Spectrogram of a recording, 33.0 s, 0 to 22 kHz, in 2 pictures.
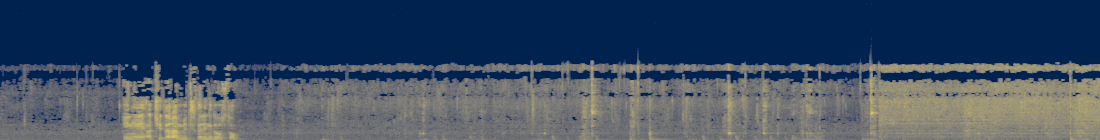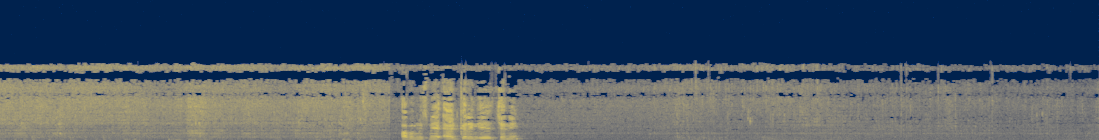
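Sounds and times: masala sizzling in oil: 1.8 - 32.9
ladle scraping metal pan: 8.0 - 22.4.

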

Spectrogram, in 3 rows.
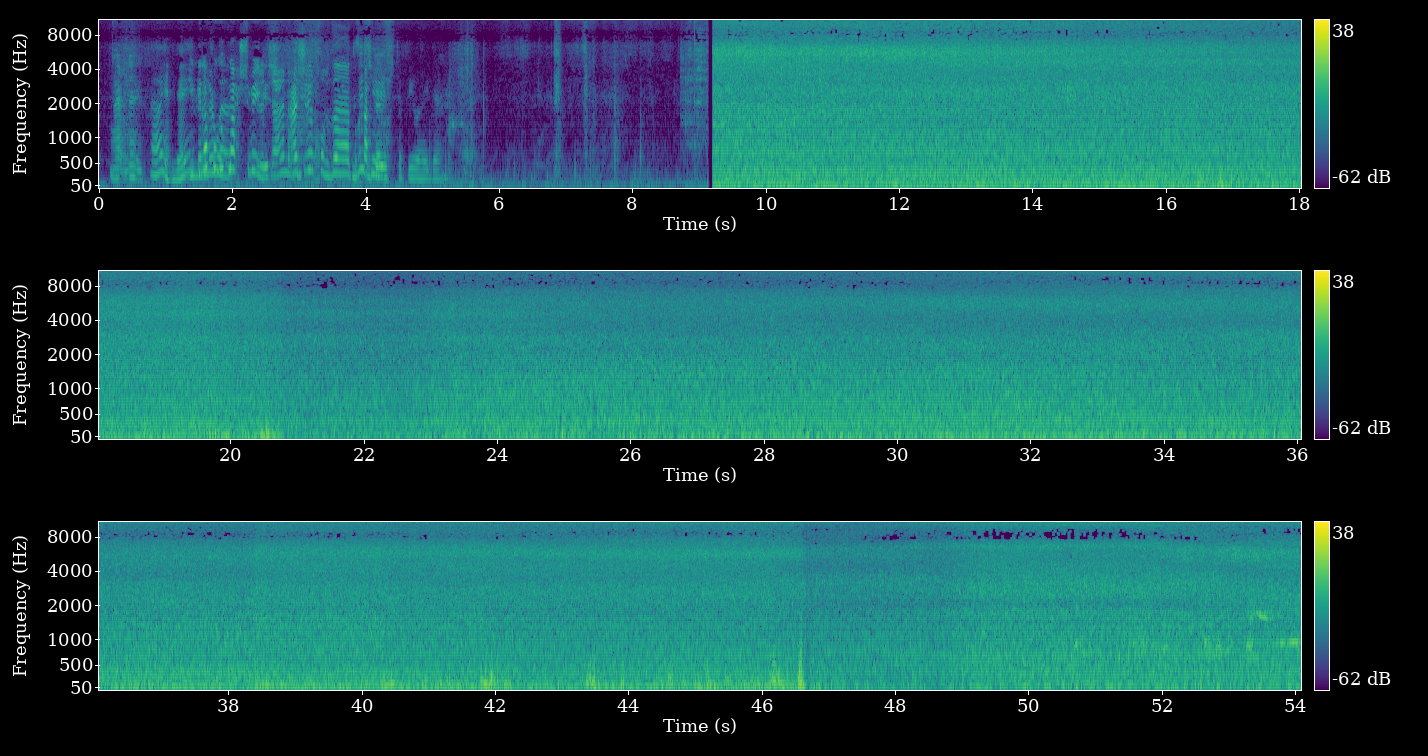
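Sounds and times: river water rushing over weir: 9.2 - 54.0.

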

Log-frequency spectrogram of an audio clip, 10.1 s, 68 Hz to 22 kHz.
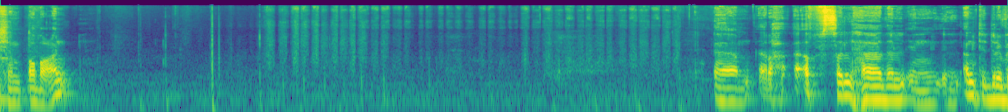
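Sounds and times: stylus scratching on screen: 2.1 - 7.1.

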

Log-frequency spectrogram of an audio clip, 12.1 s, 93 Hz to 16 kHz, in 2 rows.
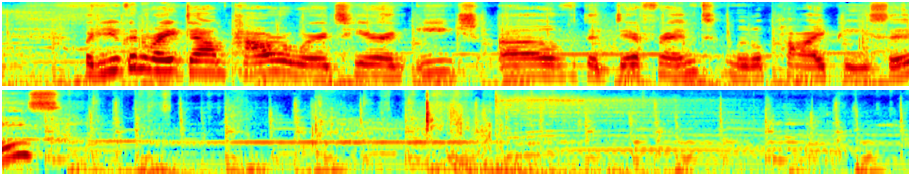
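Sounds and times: celtic-style instrumental music: 6.5 - 12.0.

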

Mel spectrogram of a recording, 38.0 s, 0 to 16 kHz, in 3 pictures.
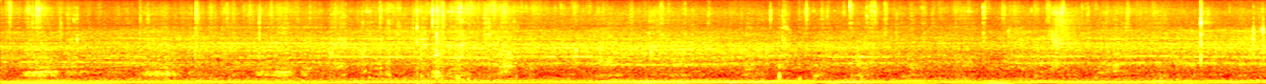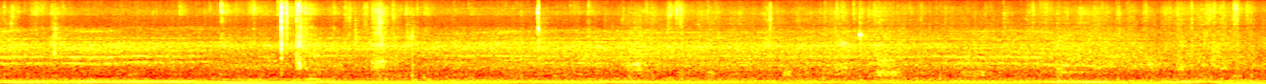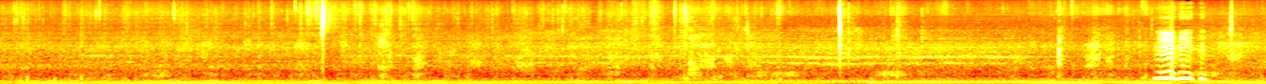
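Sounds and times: dog paws pattering on dirt: 0.0 - 37.9
steady low hum: 0.0 - 37.9.

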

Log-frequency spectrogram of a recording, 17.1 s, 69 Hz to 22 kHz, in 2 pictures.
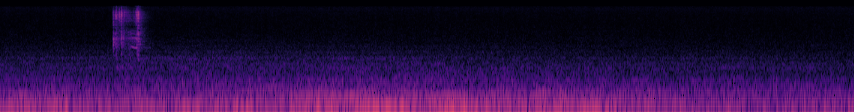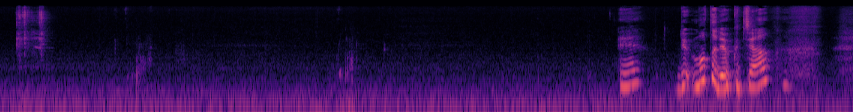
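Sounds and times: low steady rumble: 0.0 - 17.0
sucking through a drinking straw: 9.7 - 10.5, 11.8 - 12.5.

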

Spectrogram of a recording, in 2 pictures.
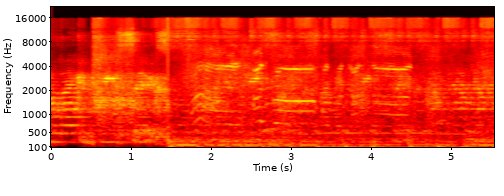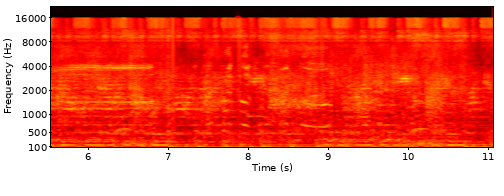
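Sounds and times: steady bass line: 1.5 - 11.0.

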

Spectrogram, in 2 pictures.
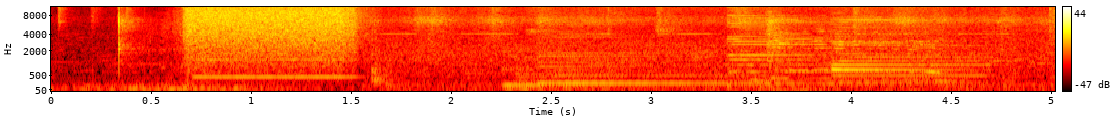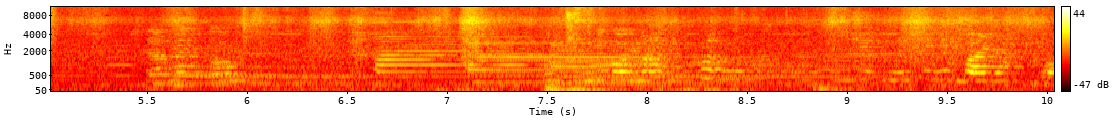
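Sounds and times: steady tone: 0.0 - 8.9
loud hiss: 0.2 - 3.4.

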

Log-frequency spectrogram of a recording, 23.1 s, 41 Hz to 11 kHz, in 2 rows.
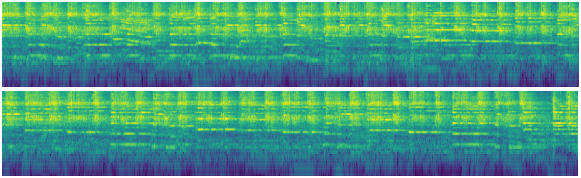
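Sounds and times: plucked string instruments: 0.0 - 23.0
quick percussion beat: 0.0 - 23.0.

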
